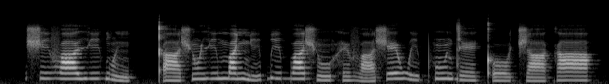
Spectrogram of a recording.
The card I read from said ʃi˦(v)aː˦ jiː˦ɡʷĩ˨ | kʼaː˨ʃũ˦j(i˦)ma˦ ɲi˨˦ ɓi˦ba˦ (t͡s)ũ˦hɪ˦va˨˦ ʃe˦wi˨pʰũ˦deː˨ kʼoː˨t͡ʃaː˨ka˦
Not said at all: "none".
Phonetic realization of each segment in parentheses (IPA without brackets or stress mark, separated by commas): v, i˦, ʃ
